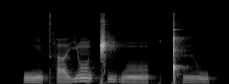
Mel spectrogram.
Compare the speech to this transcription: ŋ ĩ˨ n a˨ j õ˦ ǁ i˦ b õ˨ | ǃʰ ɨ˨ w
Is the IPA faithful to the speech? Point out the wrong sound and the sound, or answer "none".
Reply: n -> t̪ʰ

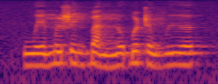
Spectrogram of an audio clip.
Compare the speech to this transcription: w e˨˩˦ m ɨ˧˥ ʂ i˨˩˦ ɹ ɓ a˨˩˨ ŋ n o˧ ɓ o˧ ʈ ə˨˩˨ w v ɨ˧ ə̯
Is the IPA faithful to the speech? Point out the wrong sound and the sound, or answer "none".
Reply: ɹ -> n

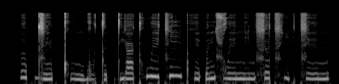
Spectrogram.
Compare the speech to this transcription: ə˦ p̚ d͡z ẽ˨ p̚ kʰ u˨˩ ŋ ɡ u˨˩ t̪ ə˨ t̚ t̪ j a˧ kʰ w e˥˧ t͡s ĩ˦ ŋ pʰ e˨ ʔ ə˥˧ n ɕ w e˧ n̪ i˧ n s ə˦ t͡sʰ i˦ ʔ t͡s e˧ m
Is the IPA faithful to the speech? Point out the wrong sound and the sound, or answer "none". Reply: none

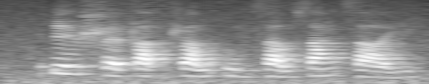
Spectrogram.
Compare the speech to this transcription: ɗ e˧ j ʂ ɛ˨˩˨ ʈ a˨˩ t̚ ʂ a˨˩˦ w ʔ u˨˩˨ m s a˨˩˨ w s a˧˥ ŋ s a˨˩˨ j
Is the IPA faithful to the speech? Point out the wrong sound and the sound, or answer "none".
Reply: none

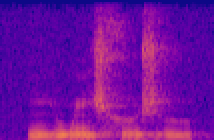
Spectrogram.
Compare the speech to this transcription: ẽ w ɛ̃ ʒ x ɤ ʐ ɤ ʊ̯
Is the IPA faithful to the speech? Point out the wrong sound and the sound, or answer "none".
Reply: ʐ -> ʒ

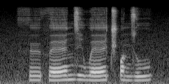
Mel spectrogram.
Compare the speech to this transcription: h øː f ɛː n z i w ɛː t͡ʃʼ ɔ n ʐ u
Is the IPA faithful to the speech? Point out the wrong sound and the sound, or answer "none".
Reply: ʐ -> z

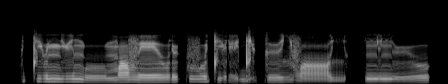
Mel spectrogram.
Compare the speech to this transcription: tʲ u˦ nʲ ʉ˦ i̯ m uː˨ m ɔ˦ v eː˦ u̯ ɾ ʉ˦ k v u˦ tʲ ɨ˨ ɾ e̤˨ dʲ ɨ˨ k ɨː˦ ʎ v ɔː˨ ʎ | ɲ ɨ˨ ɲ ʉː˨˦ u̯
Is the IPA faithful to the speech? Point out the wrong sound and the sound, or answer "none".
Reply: none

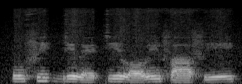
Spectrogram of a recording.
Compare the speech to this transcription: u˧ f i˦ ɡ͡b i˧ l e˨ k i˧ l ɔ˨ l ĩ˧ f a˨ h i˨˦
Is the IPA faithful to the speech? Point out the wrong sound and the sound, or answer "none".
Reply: h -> f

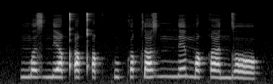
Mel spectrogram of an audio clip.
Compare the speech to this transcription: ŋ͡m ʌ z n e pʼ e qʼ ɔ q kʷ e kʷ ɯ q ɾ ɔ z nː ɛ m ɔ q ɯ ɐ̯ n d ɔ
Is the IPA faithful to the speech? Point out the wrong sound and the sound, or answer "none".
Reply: pʼ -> qʼ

